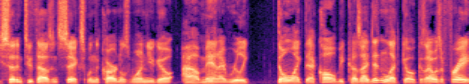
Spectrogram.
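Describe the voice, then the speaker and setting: The recording is dry and close, with no echo. A man at medium pitch speaks at a fairly quick pace with ordinary pitch variation. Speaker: podcast host. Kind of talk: interview questions. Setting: parked car. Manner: rambling, informal.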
